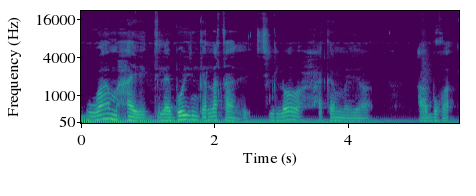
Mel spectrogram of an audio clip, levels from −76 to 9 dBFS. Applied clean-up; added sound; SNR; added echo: none; Bass guitar; 6 dB; none.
